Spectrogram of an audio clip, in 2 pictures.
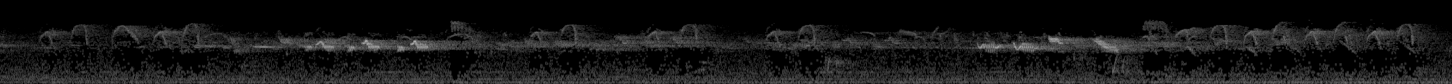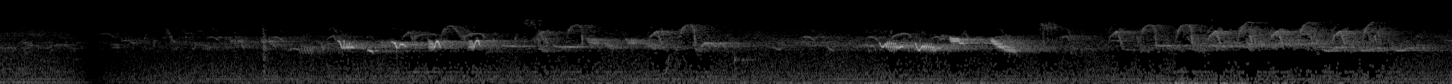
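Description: Small birds chirping in quick clusters of short, high calls, over a faint steady background hum.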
